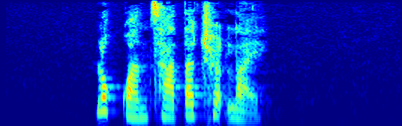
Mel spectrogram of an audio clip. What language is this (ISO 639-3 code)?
yue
